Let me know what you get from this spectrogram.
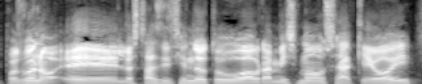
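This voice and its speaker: Host, man, quick and casual, slightly high voice. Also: fairly bright tone, clean tone, no room sound, studio quality. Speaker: podcast host. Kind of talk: podcast interview.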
